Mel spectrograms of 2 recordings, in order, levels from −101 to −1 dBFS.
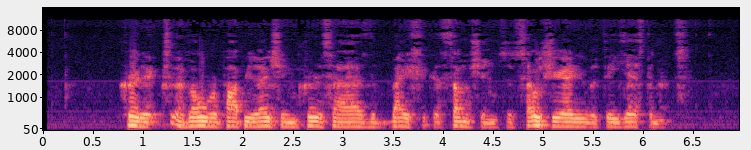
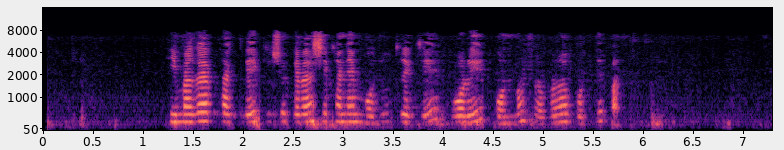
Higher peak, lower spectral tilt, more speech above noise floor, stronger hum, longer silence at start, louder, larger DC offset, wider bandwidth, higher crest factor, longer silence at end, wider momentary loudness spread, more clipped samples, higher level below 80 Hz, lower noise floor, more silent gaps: first, 0 dBFS vs -10 dBFS; first, -8.5 dB/octave vs -3.5 dB/octave; about the same, 39 dB vs 41 dB; neither; first, 0.75 s vs 0.35 s; first, -17 LUFS vs -30 LUFS; neither; first, 11.5 kHz vs 8 kHz; about the same, 18 dB vs 22 dB; first, 0.6 s vs 0.4 s; second, 11 LU vs 14 LU; neither; first, -52 dBFS vs -72 dBFS; second, -56 dBFS vs -70 dBFS; neither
